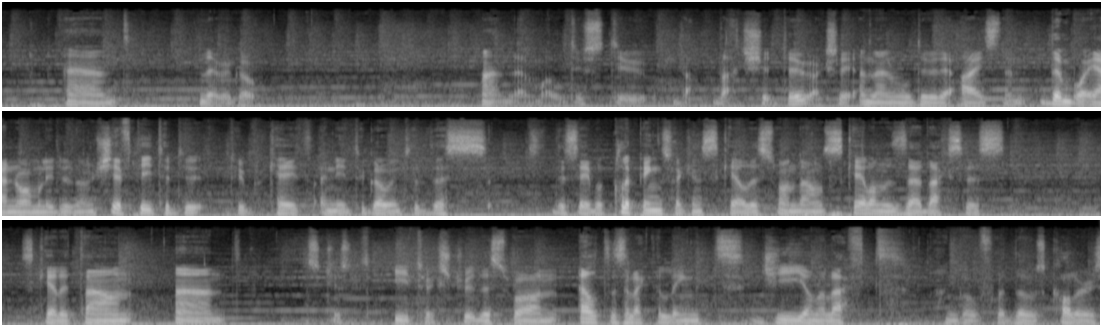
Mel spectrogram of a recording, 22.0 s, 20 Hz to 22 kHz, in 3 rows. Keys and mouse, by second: 0.1 1, 0.7 middle click, 0.8 click, 1.6 click, 1.6 g, 2.0 3, 2.4 click, 2.9 click, 3.5 click, 3.7-4.7 middle drag, 4.9 middle click, 5.8 shift+middle click, 6.2 3, 6.7 middle click, 7.7 shift+d, 8.1 s, 11.0 click, 11.4 s, 12.6 s, 12.8 z, 13.4 click, 13.7 click, 14.4 s, 15.5 click, 16.7 click, 17.0 e, 18.6 l, 19.1 a, 19.4 g, 20.6 click, 21.8 g.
